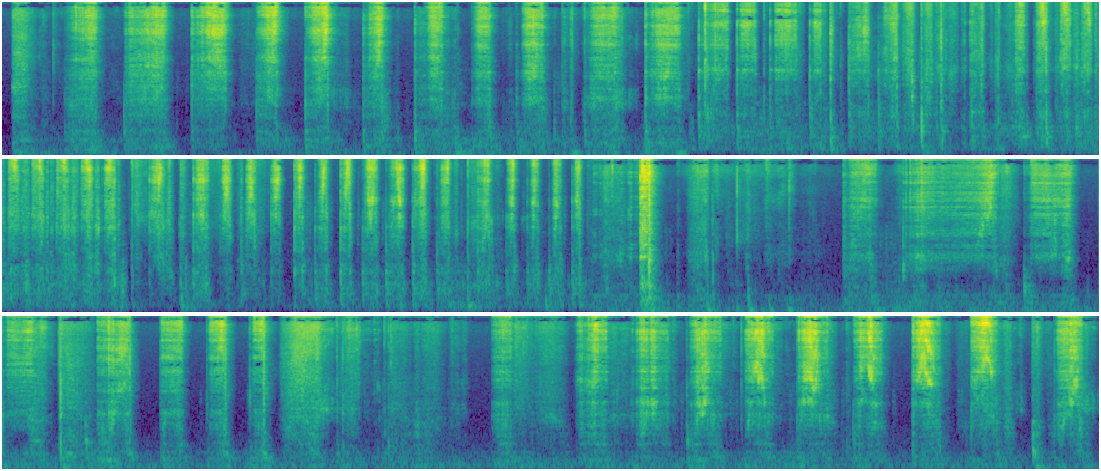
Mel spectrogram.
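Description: Steel card scraper drawn along the edge of a tortoiseshell pickguard in repeated short scraping strokes, breaking the sharp edge after cutting. The strokes come about two a second, quicken in the middle and pause briefly just past halfway, then resume.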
